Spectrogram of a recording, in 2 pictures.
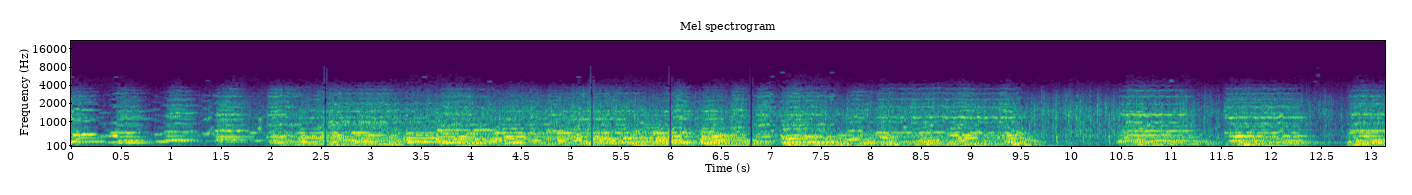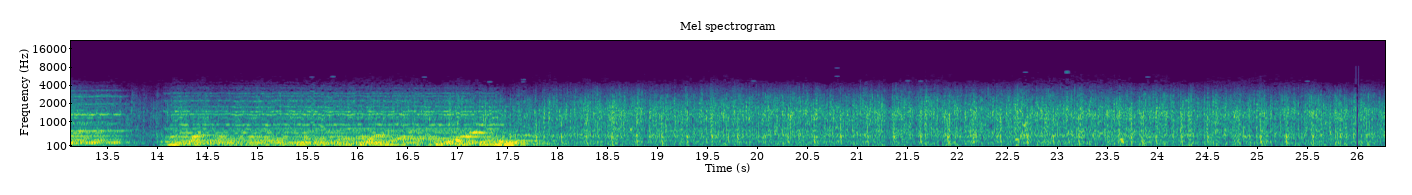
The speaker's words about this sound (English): So the curtain falls on our production of No Time for Comedy. And that enthusiastic applause indicates that the audience here in the Gulf Theater thoroughly enjoyed the splendid performances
